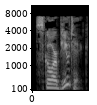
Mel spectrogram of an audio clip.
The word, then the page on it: scorbutic: British English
